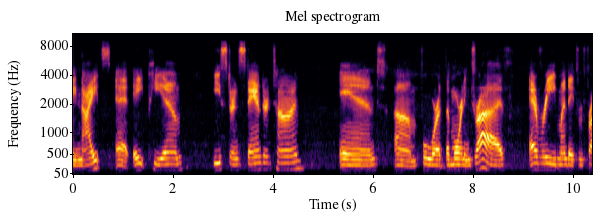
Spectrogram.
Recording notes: This episode was recorded last week, live on the Stereo App, and features some of my friends who regularly participate in the show.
